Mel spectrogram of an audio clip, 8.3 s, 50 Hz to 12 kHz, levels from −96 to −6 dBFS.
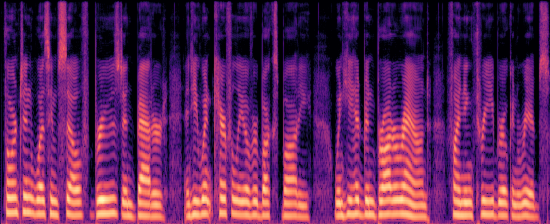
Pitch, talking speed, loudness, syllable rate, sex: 190 Hz, 165 wpm, -17 LUFS, 4.8 syllables/s, female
